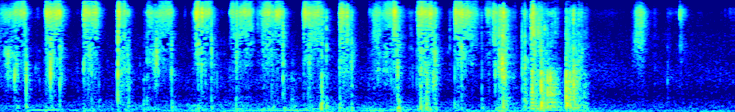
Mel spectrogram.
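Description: Tarot cards being shuffled and drawn: rapid bursts of crisp riffling and slapping card sounds in quick succession, close and fairly loud, tapering to a few softer card flicks at the end.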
